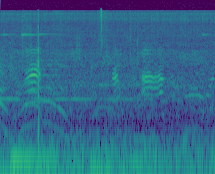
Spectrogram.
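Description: Ducks calling: one strong quack about a third of a second in, then two or three shorter quacks about a second later.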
